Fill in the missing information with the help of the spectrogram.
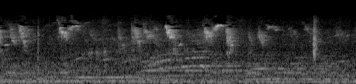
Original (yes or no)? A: yes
